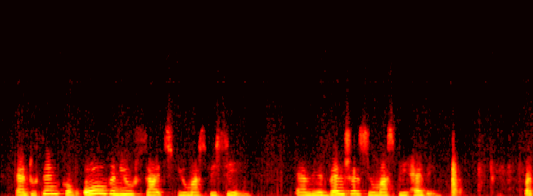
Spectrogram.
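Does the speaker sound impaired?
No.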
